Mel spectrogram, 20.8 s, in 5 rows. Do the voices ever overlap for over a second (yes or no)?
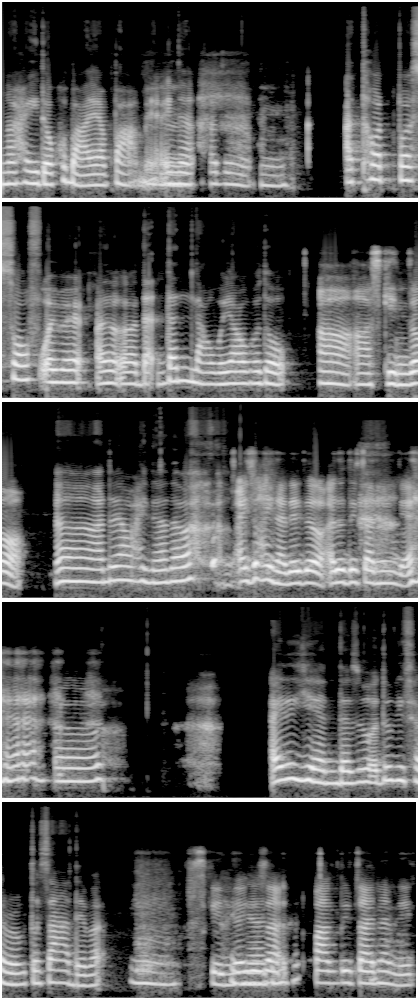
no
